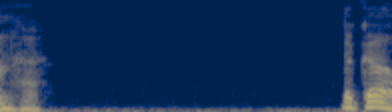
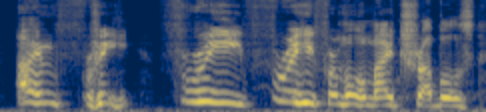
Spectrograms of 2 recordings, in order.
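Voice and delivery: loud, high-pitched jubilation; joyful cry; 9 semitones higher, 7 dB louder, slower than usual. A narrator's reading. Young man freed from his troubles, joyful shout. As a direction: exult at full voice. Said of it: "he cried, laughing joyfully".

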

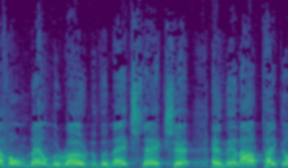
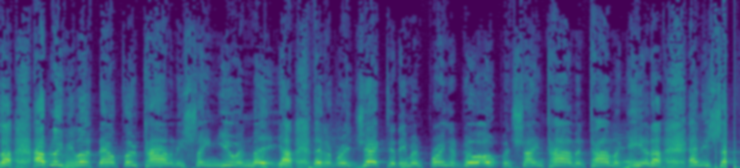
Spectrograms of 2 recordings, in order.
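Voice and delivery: full-force preaching; 4 semitones higher than usual. Acted. Preacher stirring the church about the cross, impassioned.

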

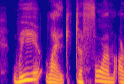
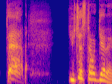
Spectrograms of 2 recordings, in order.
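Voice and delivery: higher, mock-frustrated teenage outburst; imitating upset teen; 6 semitones higher than usual. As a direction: play the son snapping back at dad. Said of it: "he'll just lay into me and start yelling".

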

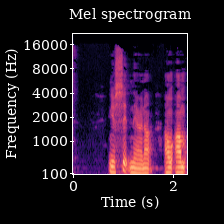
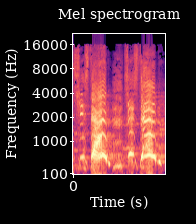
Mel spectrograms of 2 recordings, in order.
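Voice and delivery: much higher, much louder mock yelling; panicked shriek; 11 dB louder, much slower than usual. Daughter screaming over her sister's tick: hammed-up panicked shrieks. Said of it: "Talia's yelling out".

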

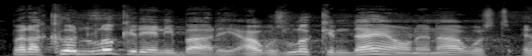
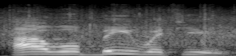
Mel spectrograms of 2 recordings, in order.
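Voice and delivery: I will be with you, louder, stress on I; repeated key phrase; 5 dB louder than usual. Shown as a demonstration. Preacher repeating God's promise to the congregation. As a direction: land I will be with you firmly on I. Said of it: "here is the key phrase".

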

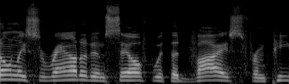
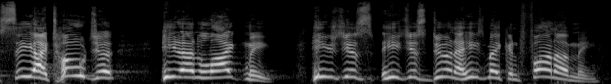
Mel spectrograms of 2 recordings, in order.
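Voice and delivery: much higher, much louder petulant whine; hammed-up whiny king, high and loud; whining Ahab; 10 semitones higher, 11 dB louder than usual. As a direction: squeal it like a spoiled king tattling.

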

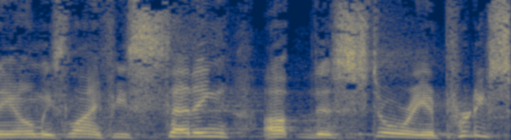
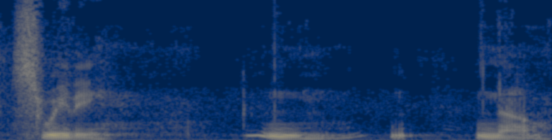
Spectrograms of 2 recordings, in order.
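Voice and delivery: much softer, gently brushing her off; quiet dismissal; 11 semitones lower, 18 dB quieter, slower than usual. Retold or imitated. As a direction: let her down quietly, almost under your breath. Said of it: "dismissed her quietly".

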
